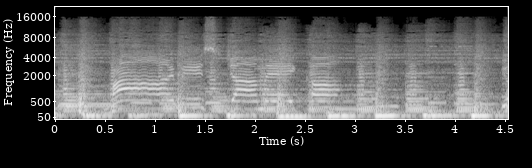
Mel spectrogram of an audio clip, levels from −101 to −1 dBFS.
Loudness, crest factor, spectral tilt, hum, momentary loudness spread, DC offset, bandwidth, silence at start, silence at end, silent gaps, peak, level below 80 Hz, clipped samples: -15 LUFS; 12 dB; -6 dB/octave; none; 3 LU; under 0.1%; 13 kHz; 0 s; 0 s; none; -2 dBFS; -22 dBFS; under 0.1%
